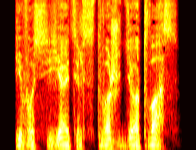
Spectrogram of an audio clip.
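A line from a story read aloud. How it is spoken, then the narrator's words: Hesitant whisper. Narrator (Russian): Поколебавшись, он повернулся ко мне и прошептал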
